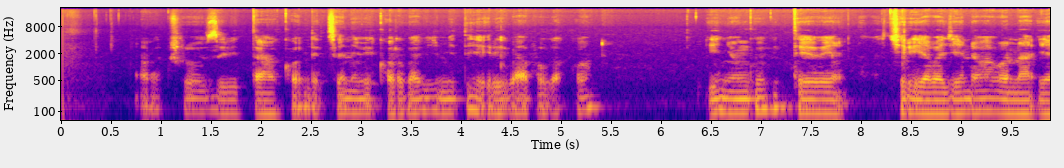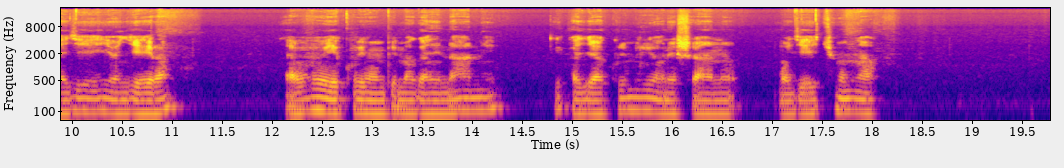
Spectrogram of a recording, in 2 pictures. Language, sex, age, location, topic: Kinyarwanda, male, 18-24, Huye, finance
